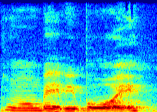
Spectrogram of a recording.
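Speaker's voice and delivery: soft cooing to a pet. Real, not acted. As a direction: coo softly at the cat. Cooing to the cat.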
